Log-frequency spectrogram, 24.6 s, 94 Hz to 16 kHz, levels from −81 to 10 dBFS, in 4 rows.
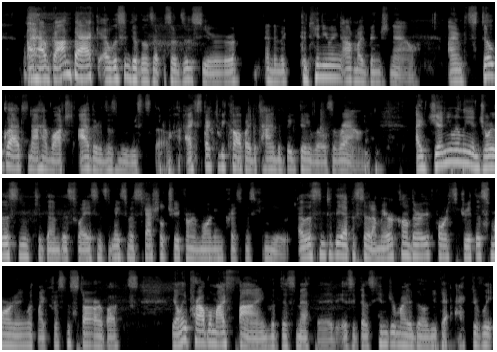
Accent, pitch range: American, 110-140 Hz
